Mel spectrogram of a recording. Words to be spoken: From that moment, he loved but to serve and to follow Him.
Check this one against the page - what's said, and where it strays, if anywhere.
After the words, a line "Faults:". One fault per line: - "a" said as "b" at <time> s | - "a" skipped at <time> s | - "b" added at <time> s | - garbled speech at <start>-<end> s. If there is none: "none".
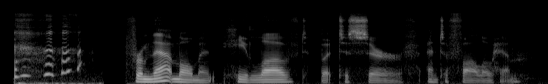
From that moment, he loved but to serve and to follow Him.
Faults:
none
